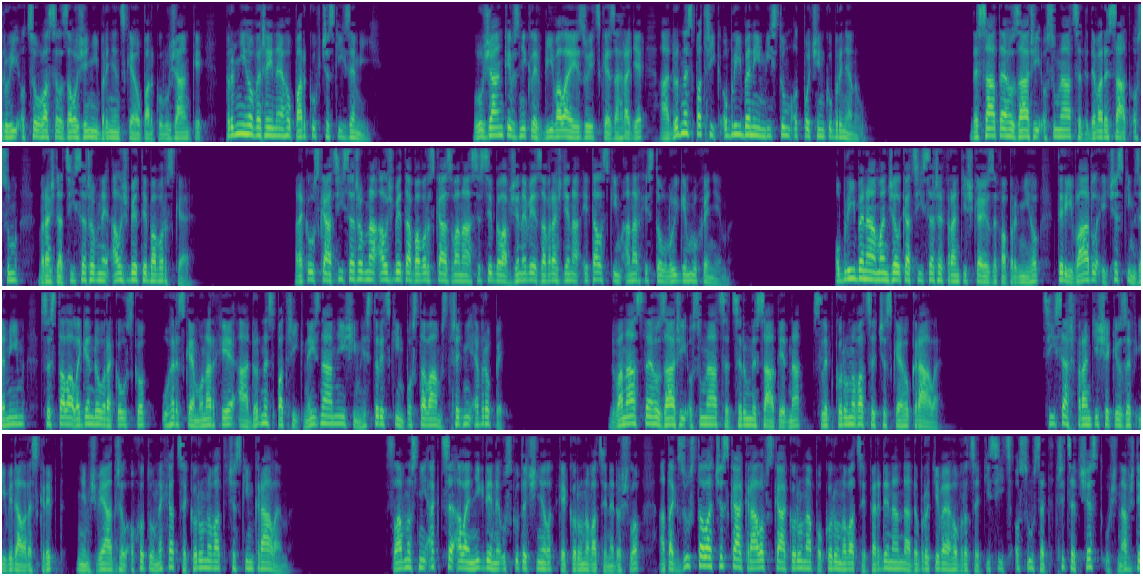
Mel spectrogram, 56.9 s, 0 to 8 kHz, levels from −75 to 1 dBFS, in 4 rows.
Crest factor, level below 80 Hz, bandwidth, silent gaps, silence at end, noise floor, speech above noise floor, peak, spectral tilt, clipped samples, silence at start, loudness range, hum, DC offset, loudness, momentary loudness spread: 18 dB; -48 dBFS; 7.8 kHz; 4.88-5.58 s, 11.10-11.80 s, 16.93-17.62 s, 23.65-24.35 s, 35.05-35.75 s, 40.53-41.23 s, 46.63-47.32 s; 0 s; under -90 dBFS; over 71 dB; -2 dBFS; -5 dB/octave; under 0.1%; 0 s; 4 LU; none; under 0.1%; -20 LUFS; 8 LU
